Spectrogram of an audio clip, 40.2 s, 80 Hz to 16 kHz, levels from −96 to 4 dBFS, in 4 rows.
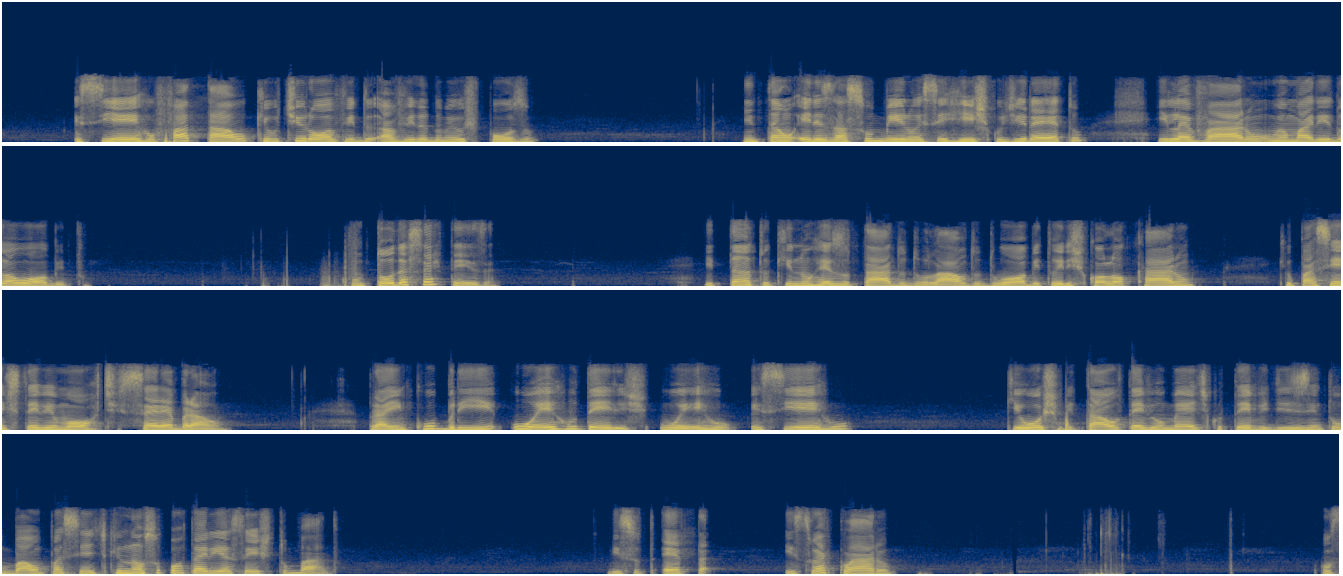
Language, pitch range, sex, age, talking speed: Portuguese, 195-225 Hz, female, 20-39, 110 wpm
